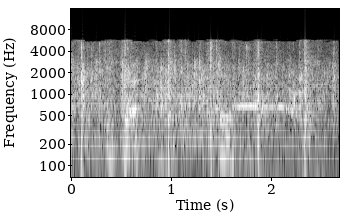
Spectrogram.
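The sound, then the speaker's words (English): An audience applauds in a steady, dense wash of clapping that stays fairly loud throughout, with faint crowd voices mixed in beneath the claps. “I'll appreciate that ovation.”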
